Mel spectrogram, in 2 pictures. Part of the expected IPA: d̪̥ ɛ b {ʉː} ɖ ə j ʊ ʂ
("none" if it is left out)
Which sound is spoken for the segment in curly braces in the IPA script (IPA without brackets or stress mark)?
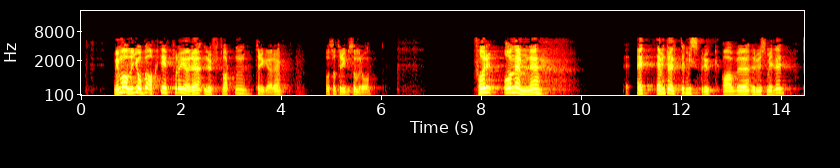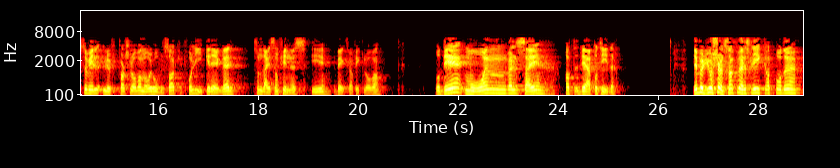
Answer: ʉ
